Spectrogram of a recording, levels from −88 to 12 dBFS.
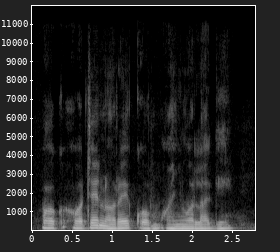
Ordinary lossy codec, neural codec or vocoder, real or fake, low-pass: none; codec, 24 kHz, 6 kbps, HILCodec; fake; none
